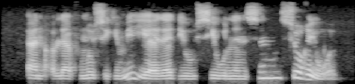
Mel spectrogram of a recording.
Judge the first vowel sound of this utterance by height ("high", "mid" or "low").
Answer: low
